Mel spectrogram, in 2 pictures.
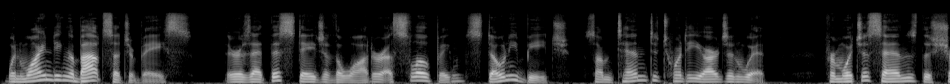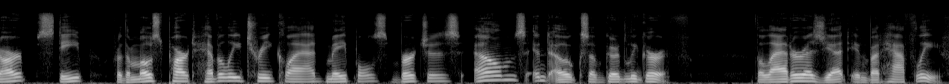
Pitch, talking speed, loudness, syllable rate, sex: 125 Hz, 165 wpm, -22 LUFS, 4.1 syllables/s, male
